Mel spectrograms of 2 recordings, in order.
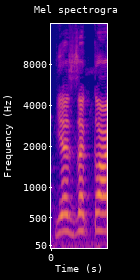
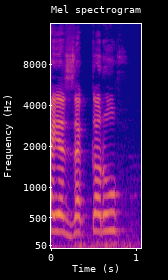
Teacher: ज़ा सख्ती से अदा होता है और ज़ाल नरमी से अदा होता है, नरम हुरूफ में से है।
